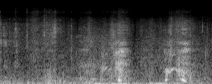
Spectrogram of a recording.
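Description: A crashed mountain biker's short vocal groans, three of them: one just past the middle and two close together near the end, over rustling noise as he lies tangled with his bike.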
